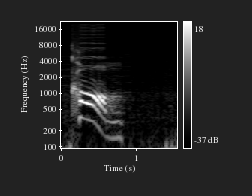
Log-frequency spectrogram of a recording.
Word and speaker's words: comb: बॉय, नो, बॉय, boy, bed, bed, baboon, baboon, boo-boo, boo-boo, comb, C-O-M-B। अब यहां पे हमारे पास कॉम्बिनेशन है M-B का। M-B में B साइलेंट होगा।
